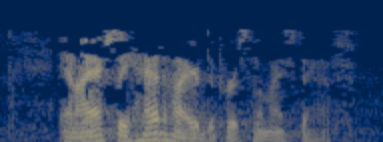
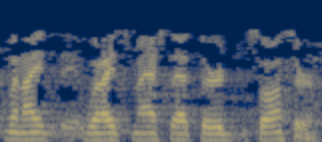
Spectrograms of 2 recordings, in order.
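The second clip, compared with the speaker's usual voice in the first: louder, higher, with a laugh; laughing retold; 7 semitones higher, 8 dB louder than usual. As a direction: laugh while quoting the wife. Wife retold, laughing, loud.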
